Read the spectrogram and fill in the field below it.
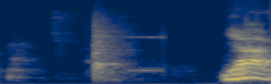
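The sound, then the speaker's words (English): A short electronic tone from a mobile phone left switched on cuts in briefly, a clicky burst followed by a steady beep, before a person starts talking loudly. “Yeah, I forgot to turn my phone off there.”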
